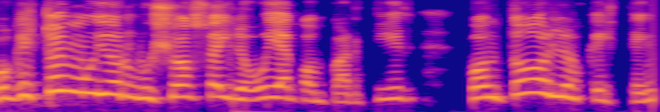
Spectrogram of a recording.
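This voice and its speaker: Her pitch high and swinging very widely, a woman talks at a fairly quick pace in a dry, close sound with no echo. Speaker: law professor. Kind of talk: lecture. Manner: fast.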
